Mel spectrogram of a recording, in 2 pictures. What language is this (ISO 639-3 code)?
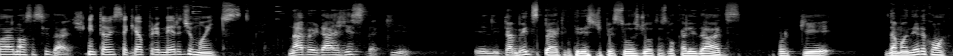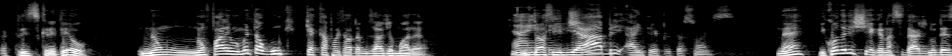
por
